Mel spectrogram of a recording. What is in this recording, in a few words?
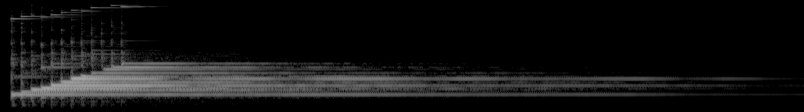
Music Box Reverb Short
